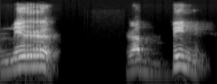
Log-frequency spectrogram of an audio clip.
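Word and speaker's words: مِن رَّبٍّ: together in the tajweed, then we do not pronounce noon, but we pronounce ra with a shadda.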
